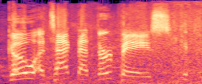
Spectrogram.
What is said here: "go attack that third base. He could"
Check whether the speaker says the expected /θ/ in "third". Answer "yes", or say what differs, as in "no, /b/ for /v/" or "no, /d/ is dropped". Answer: yes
